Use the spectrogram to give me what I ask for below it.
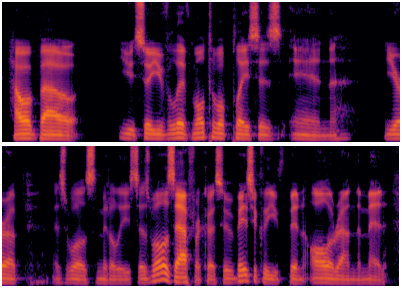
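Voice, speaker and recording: A man's voice: low-pitched, a little fast, few pauses, a bit bright, clean tone. A young man hosting a podcast interview, asking questions in an upbeat, jokey way and laughing easily. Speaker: podcast host.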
